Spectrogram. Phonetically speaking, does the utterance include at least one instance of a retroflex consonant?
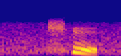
yes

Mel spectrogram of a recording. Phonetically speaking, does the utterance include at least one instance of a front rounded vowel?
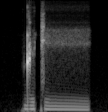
yes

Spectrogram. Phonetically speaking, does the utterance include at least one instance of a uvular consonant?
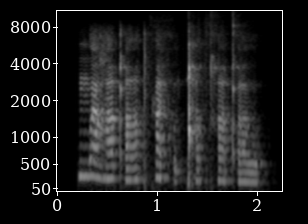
yes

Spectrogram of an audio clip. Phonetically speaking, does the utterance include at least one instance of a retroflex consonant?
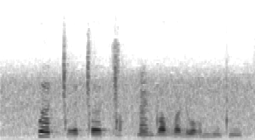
yes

